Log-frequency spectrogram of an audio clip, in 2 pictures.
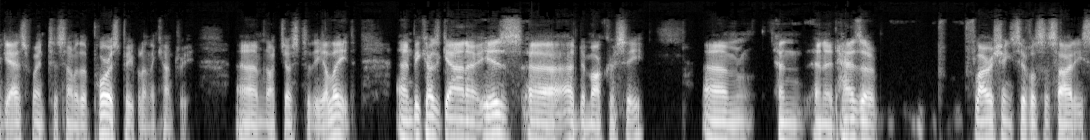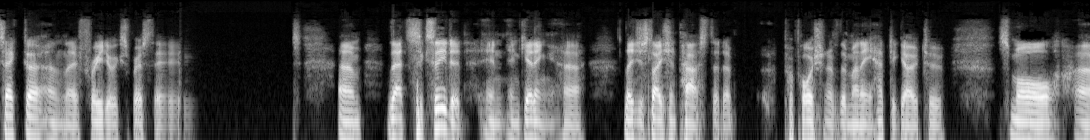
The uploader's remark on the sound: This is a recording of a video-chat Q&amp;A session. This is a recording of a video-chat Q&A session. Hosted by the Effective Altruism University of Melbourne club.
